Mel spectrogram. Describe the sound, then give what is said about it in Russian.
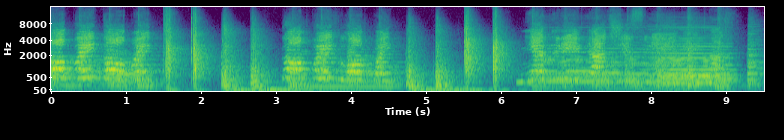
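Sharp hand claps and heavy foot stomps land in a steady dance rhythm, loud, over a bright instrumental tune that carries on between the beats, for the dance «Хлопай-топай» (Khlopai-topai) from the radio show «Радионяня». “Только мы хотим напомнить ребятам, что дома этот танец надо танцевать осторожно и не путать танец «Хлопай-топай» с танцем «Прыг-скок, обвалился потолок».”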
